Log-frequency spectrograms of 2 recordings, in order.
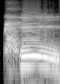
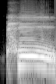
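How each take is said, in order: No difference in how they are said.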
